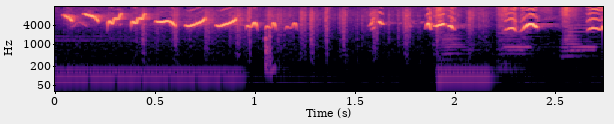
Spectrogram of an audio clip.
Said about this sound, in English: Oh, poor baby bird. It must have fallen out of his nest. Look, Grandma, it's shaking. It must be cold.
